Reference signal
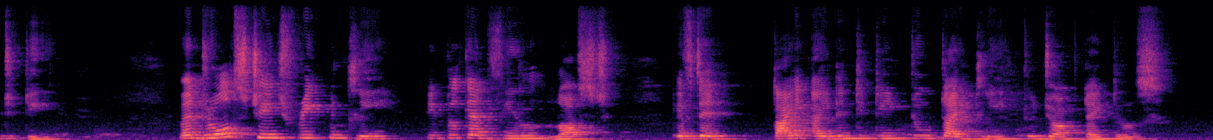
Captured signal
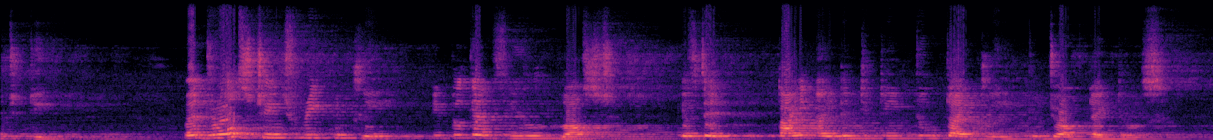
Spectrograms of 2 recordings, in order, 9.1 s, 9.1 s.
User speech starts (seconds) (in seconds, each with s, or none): none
